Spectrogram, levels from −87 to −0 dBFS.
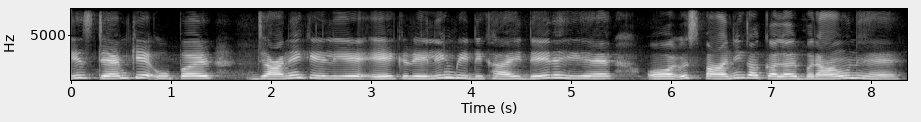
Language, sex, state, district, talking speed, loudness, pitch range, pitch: Hindi, female, Jharkhand, Palamu, 150 wpm, -15 LUFS, 235-270 Hz, 250 Hz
